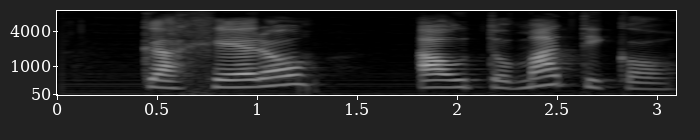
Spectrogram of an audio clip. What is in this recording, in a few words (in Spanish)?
"cajero automatico", Spanish; banking terms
